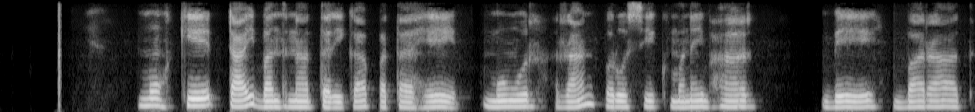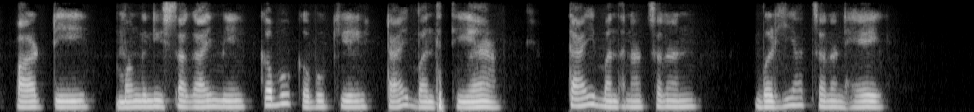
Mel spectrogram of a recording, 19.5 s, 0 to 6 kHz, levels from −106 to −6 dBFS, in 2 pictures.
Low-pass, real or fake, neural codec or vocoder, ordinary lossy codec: 5.4 kHz; fake; codec, 16 kHz in and 24 kHz out, 1 kbps, XY-Tokenizer; none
